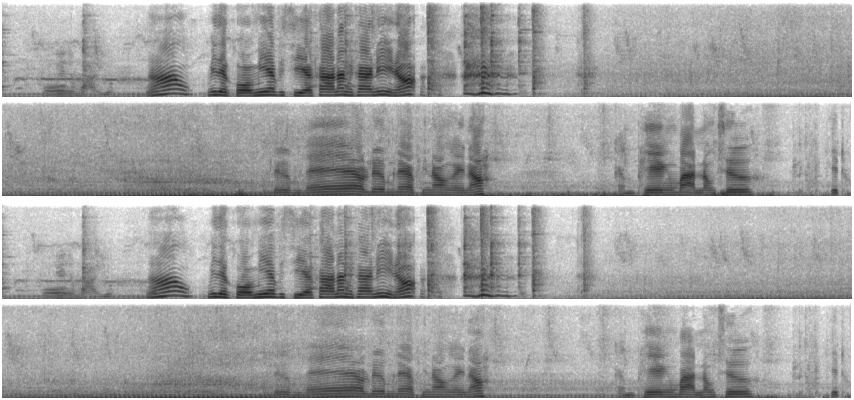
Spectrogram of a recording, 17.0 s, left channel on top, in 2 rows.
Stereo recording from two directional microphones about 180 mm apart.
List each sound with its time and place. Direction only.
1.5 s speech: 25° right (ahead or behind)
4.6 s a sound: 15° right (ahead or behind)
10.0 s vehicle: 45° left (ahead or behind)
11.2 s speech: 5° left (ahead or behind)
14.6 s speech: 5° right (ahead or behind)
